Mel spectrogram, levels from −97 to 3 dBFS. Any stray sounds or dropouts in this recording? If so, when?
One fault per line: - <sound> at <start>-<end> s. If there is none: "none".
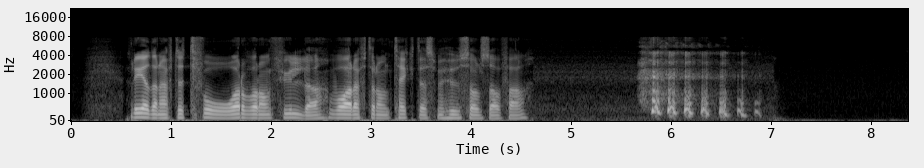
- laugh at 5.7-6.9 s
